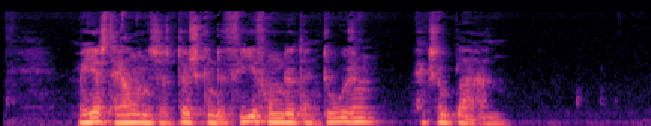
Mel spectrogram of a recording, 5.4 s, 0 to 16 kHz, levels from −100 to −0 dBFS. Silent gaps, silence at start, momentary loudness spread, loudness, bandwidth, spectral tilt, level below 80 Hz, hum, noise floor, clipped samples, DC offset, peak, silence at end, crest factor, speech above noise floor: none; 0.65 s; 14 LU; -25 LUFS; 11 kHz; -7 dB/octave; -56 dBFS; none; -68 dBFS; under 0.1%; under 0.1%; -10 dBFS; 1.2 s; 16 dB; 44 dB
